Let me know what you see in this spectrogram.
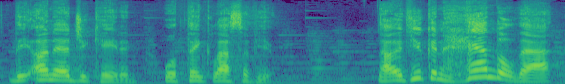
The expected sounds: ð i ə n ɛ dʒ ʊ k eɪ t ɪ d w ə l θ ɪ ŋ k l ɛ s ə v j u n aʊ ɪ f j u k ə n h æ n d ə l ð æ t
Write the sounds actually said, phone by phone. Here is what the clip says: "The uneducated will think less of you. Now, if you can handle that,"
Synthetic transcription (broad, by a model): ð i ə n ɛ dʒ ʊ k eɪ t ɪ d w ə l θ ɪ ŋ k l ɛ s ə v j u n aʊ ɪ f j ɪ k ə n h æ n d l ð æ t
